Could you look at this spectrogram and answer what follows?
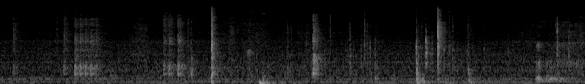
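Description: Light, irregular clicks and taps of bench handling: the laptop's DC-jack power cable being fitted and multimeter probes being set on the motherboard.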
